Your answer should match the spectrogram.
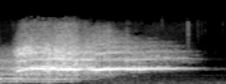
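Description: Tires squeal as a car skids, its steering failing from a slackened nut on the track rod. A loud, sustained screech sits over a steady engine drone, then fades out toward the end.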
